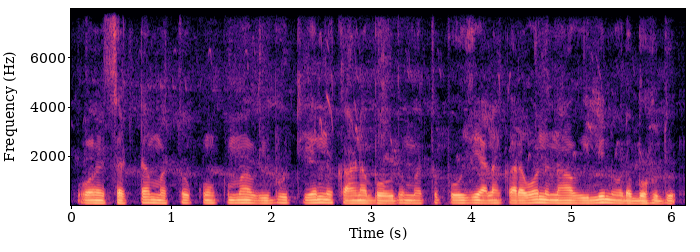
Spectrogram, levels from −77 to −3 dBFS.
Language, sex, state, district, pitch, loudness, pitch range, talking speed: Kannada, male, Karnataka, Koppal, 105 Hz, -17 LUFS, 100-110 Hz, 115 wpm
